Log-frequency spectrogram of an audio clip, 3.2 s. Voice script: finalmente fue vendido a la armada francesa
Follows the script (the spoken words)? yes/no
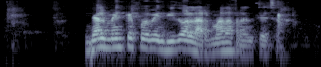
yes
